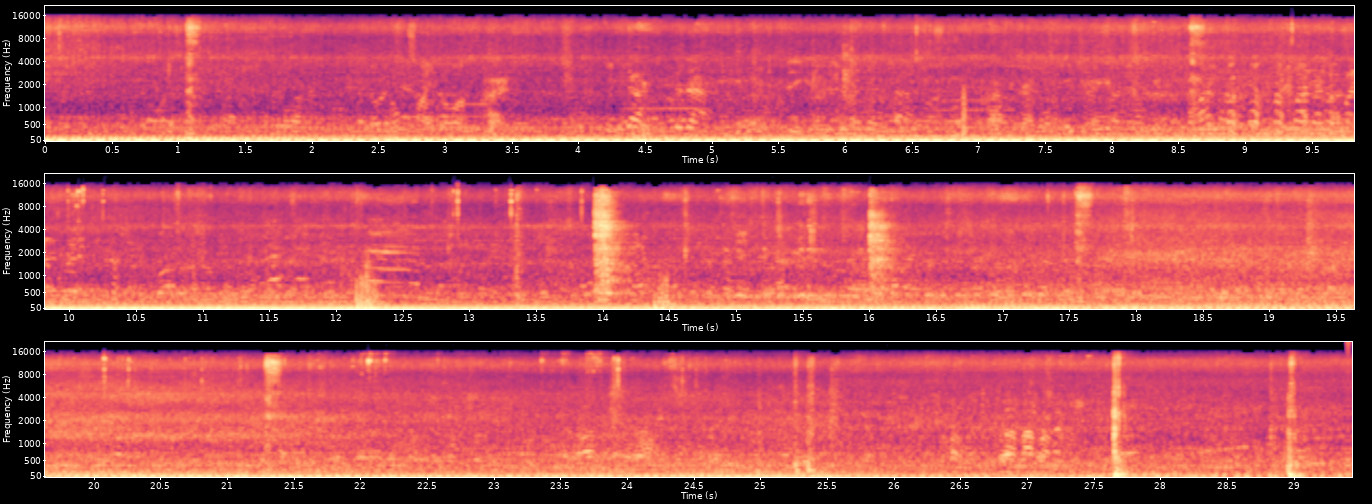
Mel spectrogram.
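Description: A crowd of men and women murmurs and talks outdoors.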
